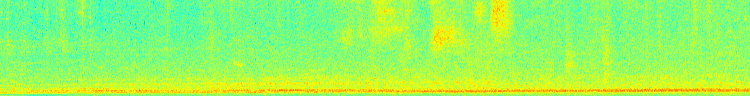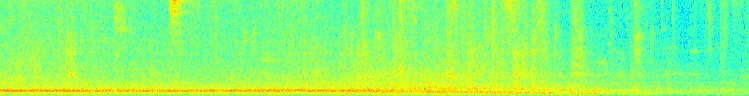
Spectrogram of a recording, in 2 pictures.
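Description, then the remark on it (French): A Warsaw metro train runs loud and steady between stations, heading for Centrum station: a constant rumble of wheels on rail with an electric motor whine that climbs, holds, then slowly falls as the ride continues. “Next station Centrum. Convenient change to run and long distance trains.”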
